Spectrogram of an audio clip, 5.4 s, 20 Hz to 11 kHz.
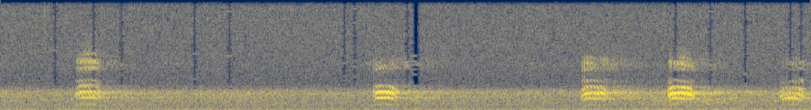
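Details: Wild bald eagles at their nest in Big Bear Valley, watched by a live nest cam on 18 November 2023 in mid-afternoon; five short, thin, high chittering call bursts spaced over a few seconds above a steady low rumble.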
